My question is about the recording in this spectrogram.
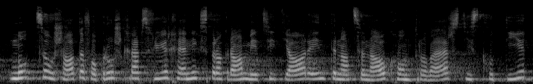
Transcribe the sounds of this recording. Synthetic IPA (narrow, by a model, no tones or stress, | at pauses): nʊt͡səuʃɑd̥əfob̥ɾʊʃtkχɾæpsfɾyːəɛɾχɛnːɪkspɾɔɡɾɑmvɪtsitjɑːɾəɪntəɾnɑt͡sjonɑːwkʰɔntɾovæɾsd̥iskʰutiːət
